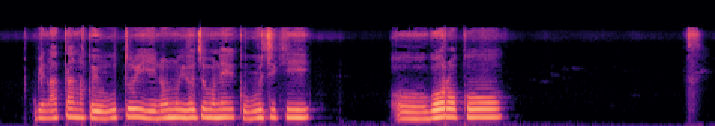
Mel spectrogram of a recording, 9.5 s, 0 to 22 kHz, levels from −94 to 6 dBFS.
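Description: From start to finish the speech sounds dull and smeared, with nothing above 9.7 kHz, and sibilants and sustained sounds carry a warbling, fizzy texture. This is likely AAC compression at a low bitrate, consistent with AAC-LC at around 32 kbps. At that rate the encoder pulls its cut-off down and quantises each frame's frequency lines coarsely against a hearing model. That leaves gaps or noise-filled bands in the spectrum that shift from frame to frame.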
